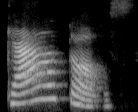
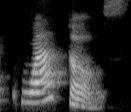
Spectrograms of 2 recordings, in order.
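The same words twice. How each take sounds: First: No 'w' sound follows the first 'k'. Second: A 'w' sound follows the first 'k'. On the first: The speaker calls it right. "É quatorze" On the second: The speaker calls it wrong. "Presta atenção para não falar o U. Não é quatorze"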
